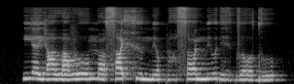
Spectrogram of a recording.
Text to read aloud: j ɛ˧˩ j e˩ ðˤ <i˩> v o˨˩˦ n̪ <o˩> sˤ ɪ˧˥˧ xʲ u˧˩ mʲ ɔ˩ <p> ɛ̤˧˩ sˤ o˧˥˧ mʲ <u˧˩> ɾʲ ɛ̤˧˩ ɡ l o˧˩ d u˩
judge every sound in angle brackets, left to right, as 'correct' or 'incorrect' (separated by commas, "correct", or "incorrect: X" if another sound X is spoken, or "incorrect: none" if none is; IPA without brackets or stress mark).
incorrect: ɪ˩, correct, correct, incorrect: u˧˥˧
